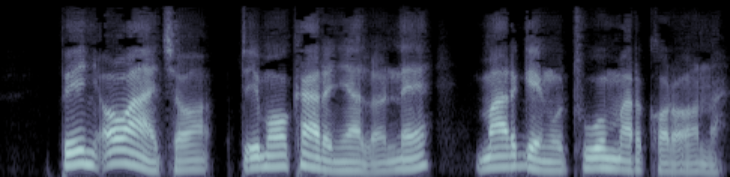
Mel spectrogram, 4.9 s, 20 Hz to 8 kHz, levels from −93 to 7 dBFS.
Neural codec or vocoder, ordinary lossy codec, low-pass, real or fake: codec, 16 kHz, 0.7 kbps, FocalCodec; MP3, 32 kbps; 7.2 kHz; fake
